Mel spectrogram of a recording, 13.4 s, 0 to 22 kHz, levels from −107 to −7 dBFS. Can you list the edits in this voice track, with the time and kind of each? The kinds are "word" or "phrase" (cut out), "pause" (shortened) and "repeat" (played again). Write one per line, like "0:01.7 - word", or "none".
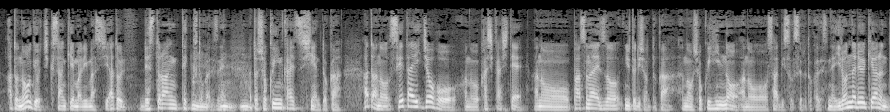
0:07.9 - pause

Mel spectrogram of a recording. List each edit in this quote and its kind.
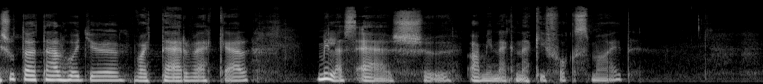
0:01.3 - word
0:03.0 - pause
0:03.6 - word
0:04.6 - pause

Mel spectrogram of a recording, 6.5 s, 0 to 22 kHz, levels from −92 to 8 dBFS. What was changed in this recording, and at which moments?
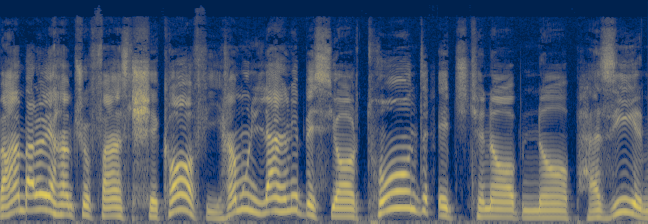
0:01.3 - word
0:04.3 - pause

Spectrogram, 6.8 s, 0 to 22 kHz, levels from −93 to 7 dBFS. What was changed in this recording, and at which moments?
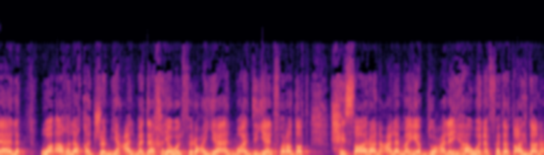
0:02.1 - word
0:03.4 - word

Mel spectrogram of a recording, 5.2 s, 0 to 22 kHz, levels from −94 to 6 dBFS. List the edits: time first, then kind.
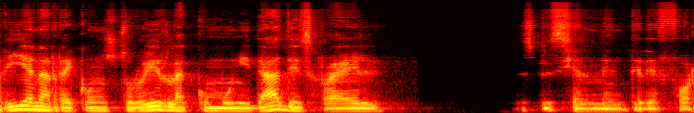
none

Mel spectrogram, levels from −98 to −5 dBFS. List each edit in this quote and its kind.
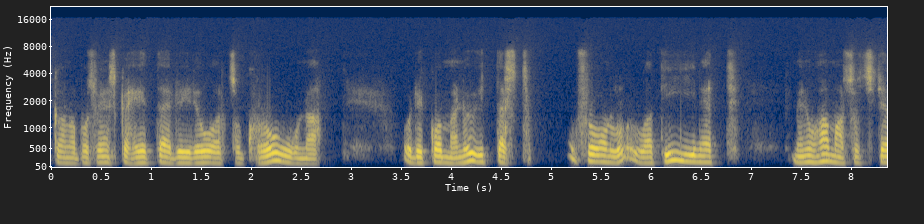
none

